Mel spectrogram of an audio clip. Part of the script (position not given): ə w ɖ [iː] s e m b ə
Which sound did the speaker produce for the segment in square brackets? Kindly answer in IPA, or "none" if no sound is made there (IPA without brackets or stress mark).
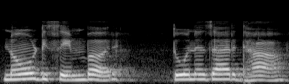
i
